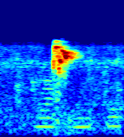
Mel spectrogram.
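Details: A male pet budgerigar, whose owner is trying to teach it to talk, gives one short, scratchy, high chirp that rises slightly then fades; owner thinks it is trying to speak.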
